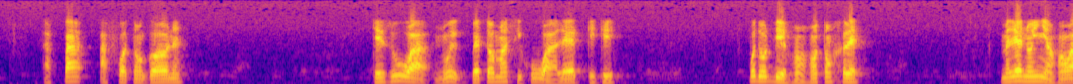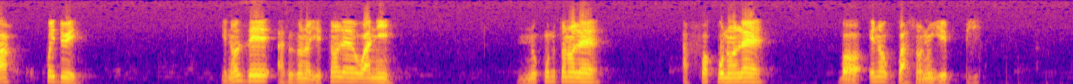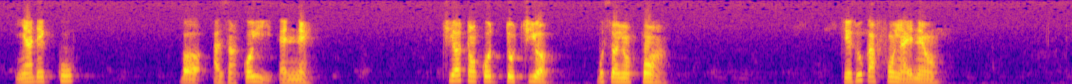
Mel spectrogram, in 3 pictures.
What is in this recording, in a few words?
good news, fon fongbe bible drama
